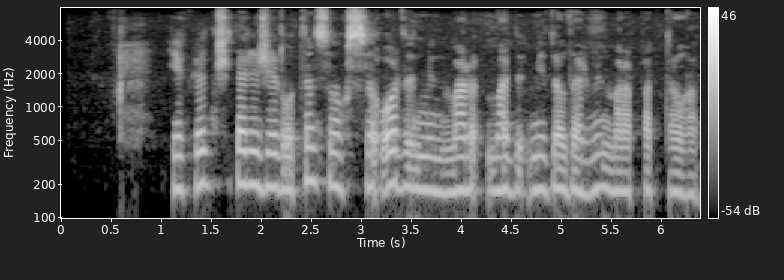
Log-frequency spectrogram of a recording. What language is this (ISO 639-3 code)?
kaz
